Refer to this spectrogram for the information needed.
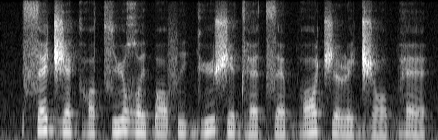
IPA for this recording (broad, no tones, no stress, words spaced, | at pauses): sɛd͡ʒɛɡʱɔ t͡syʁʷiɓɔfi ɡʱyʃɪdʱɛt͡sɛ bʱɔt͡ʃɛɭi d͡ʒɔbʱɛ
